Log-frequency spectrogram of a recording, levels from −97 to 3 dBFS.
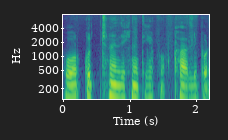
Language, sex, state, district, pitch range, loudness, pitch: Garhwali, male, Uttarakhand, Uttarkashi, 115-125 Hz, -18 LUFS, 120 Hz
